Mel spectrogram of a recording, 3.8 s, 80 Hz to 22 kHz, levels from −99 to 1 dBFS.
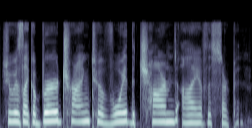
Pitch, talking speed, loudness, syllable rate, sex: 225 Hz, 220 wpm, -18 LUFS, 4.8 syllables/s, female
